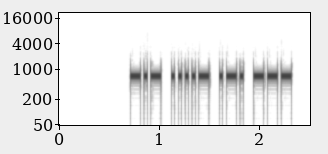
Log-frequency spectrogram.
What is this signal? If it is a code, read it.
Morse code, heard as a keyed tone, about 34 wpm, 700 Hz. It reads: K4RO
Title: Call Signs Repeated 3x - 35wpm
